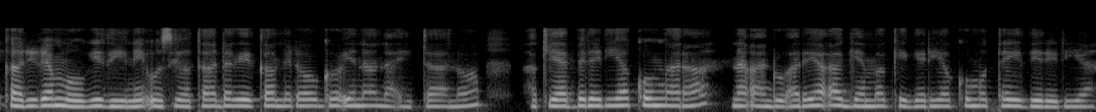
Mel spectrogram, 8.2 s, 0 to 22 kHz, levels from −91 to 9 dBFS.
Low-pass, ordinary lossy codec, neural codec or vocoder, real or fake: none; none; codec, 16 kHz, 0.8 kbps, ZipCodec; fake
